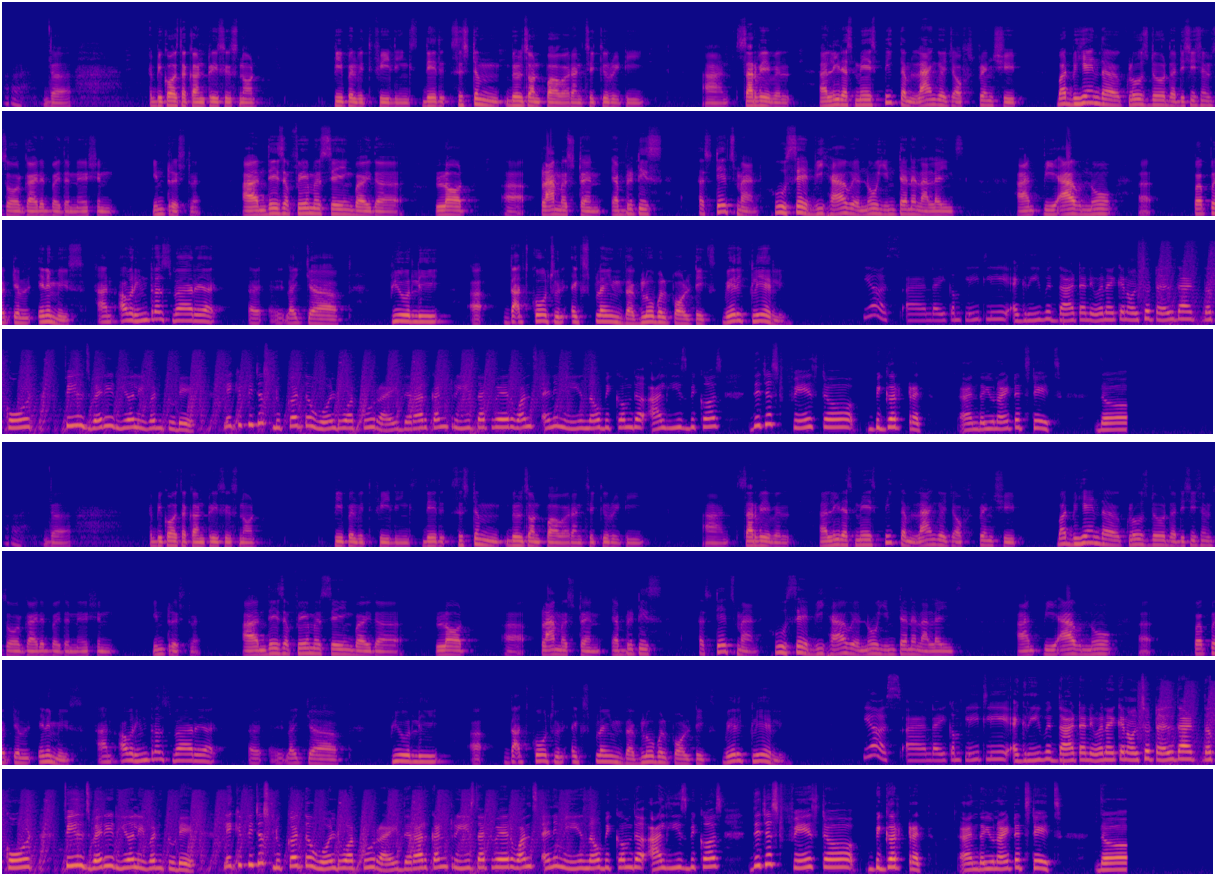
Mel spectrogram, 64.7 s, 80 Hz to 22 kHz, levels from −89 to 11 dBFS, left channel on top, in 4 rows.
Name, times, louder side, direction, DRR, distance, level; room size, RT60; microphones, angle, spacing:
voice 1, 0.5-0.9 1.2-1.3 2.0-3.4 4.4-8.5 9.4-10.5 10.9-13.5 14.1-17.7 18.2-18.8 19.4-21.5 22.0-22.4 22.9-24.9 25.5-28.9 29.7-31.0 31.3-31.5 32.1-33.4 33.6-35.2 35.6-36.9 37.5-38.3 38.6-42.8, left 3 dB, 70° left, 1.7 m, -37 dB
voice 2, 43.8-44.1 44.4-48.9 49.4-51.1 51.5-58.1 58.5-60.8 61.3-62.5 63.1-63.5, right 5 dB, 40° right, 0.5 m, -32 dB
sound 1, 47.5-56.5, right 2 dB, 20° right, 2.8 m, -52 dB
head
